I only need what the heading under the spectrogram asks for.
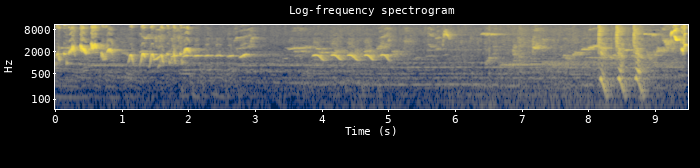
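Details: Murai Aceh, the white-rumped shama, in forceful song: clusters of quick downslurred whistles, a run of repeated chirps, a quieter stretch, then sharp sweeping notes plunging steeply low and rising again.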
